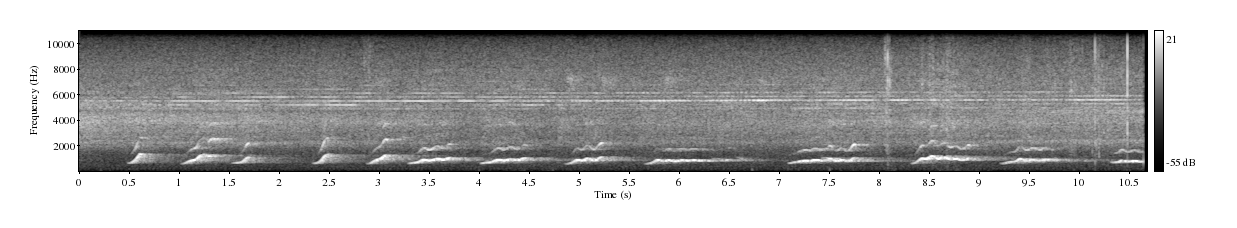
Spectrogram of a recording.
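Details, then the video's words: Wild gibbons in Khao Yai National Park, Thailand, in May 2012, give a run of loud, rising whooping notes, repeated about twice a second. "Wild Gibbon calls in Khao Yai Thailand"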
